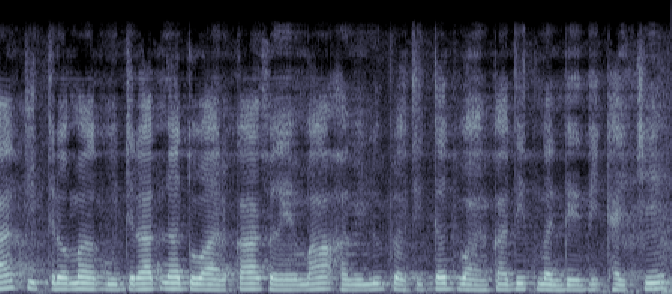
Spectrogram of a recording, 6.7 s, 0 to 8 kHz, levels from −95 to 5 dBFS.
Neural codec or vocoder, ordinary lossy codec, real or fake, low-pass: autoencoder, 48 kHz, 32 numbers a frame, DAC-VAE, trained on Japanese speech; none; fake; 7.2 kHz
